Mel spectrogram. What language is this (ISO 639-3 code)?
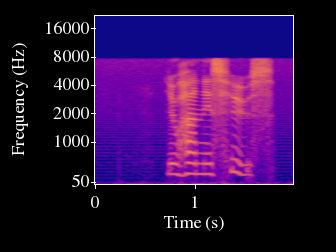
swe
